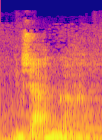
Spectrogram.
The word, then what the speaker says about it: Django: Django. – Sai come si scrive? – D-J-A-N-G-O.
